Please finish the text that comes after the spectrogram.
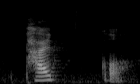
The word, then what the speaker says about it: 밟고: Okay, now this word is going to be pronounced as 밟고, 밟고. So this is the pronunciation where your tongue wants to do the L sound, but then it gets shut with the B sound.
